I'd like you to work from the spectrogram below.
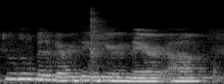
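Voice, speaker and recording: A woman's voice: fairly low pitch, animated, fast talker, dull audio, a crowd in the background. A Canadian woman doing a stand-up set at an event, rambling and self-deprecating, laughing at her own jokes. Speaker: stand-up comedian. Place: event venue, audience laughter behind. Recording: echoey room from far off.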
